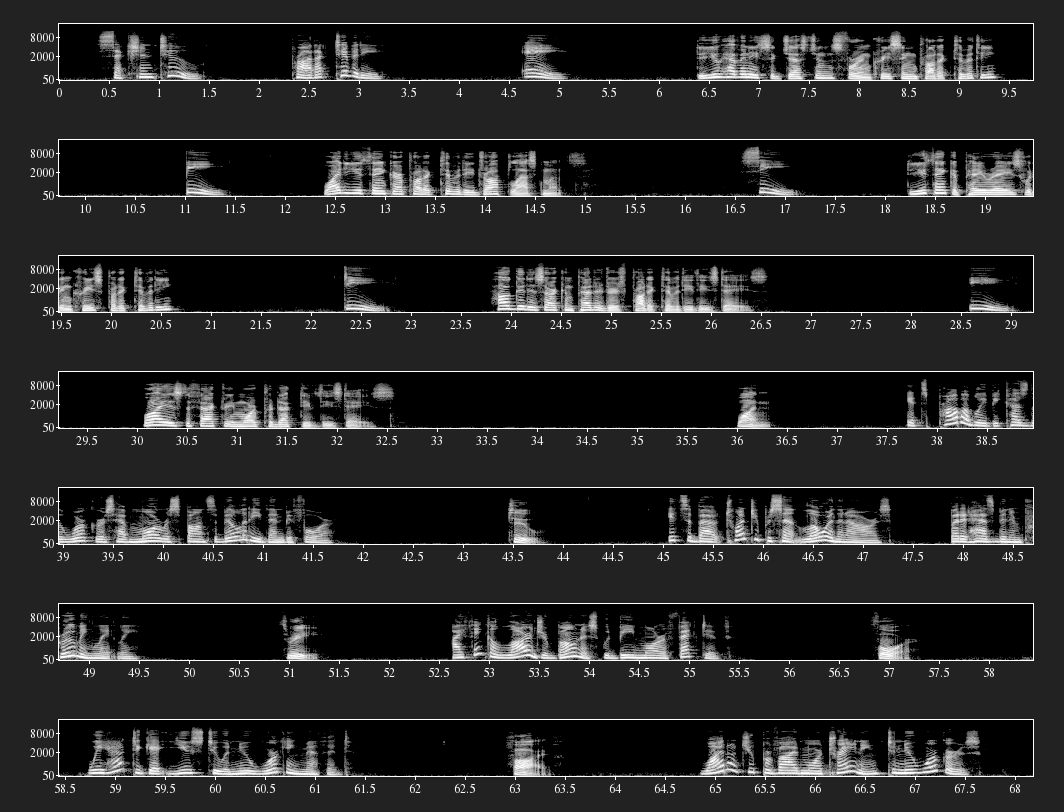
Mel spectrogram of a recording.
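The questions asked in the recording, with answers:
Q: It's probably because the workers have more responsibility than before.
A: E: Why is the factory more productive these days?

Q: It's about 20% lower than ours, but it has been improving lately.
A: D: How good is our competitor's productivity these days?

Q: I think a larger bonus would be more effective.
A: C: Do you think a pay raise would increase productivity?

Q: We had to get used to a new working method.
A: B: Why do you think our productivity dropped last month?

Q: Why don't you provide more training to new workers?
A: A: Do you have any suggestions for increasing productivity?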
